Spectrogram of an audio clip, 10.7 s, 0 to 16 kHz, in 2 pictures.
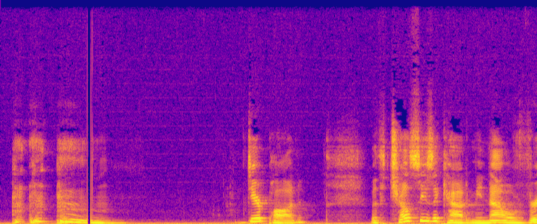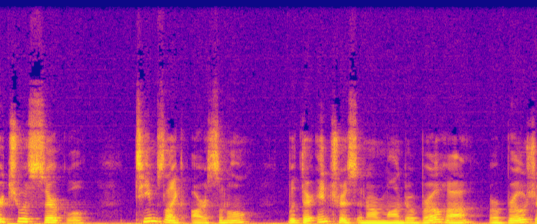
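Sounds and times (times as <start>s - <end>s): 
throat clearing: 0.1s - 1.3s
speech: 2.5s - 10.7s.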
